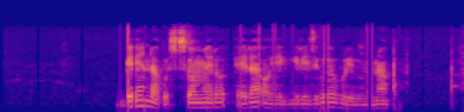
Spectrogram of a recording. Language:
Ganda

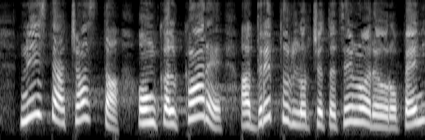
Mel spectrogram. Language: Romanian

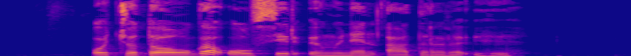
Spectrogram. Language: Yakut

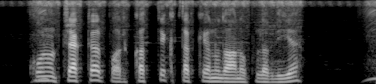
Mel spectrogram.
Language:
Maithili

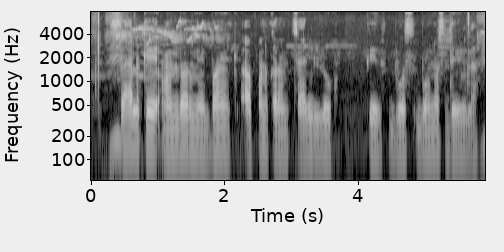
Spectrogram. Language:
Bhojpuri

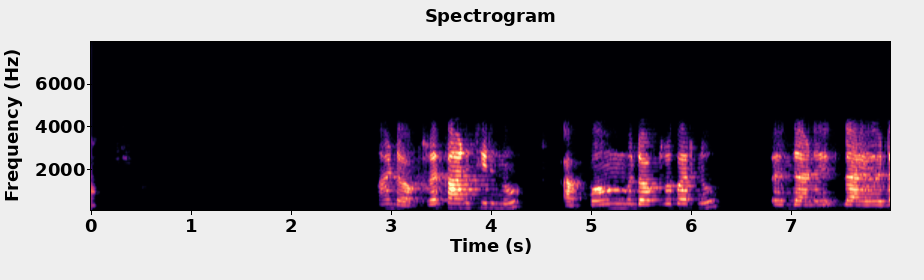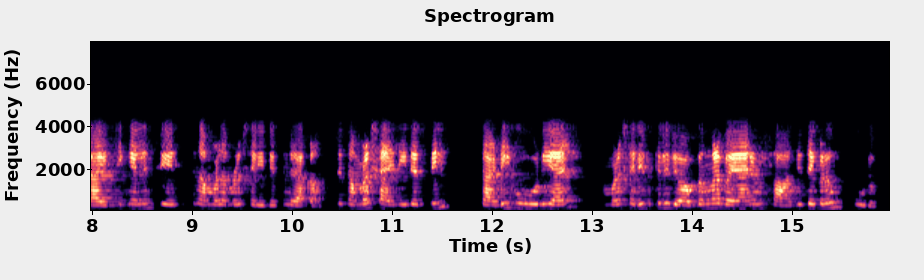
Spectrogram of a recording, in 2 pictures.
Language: Malayalam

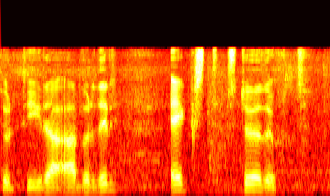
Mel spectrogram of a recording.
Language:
Icelandic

